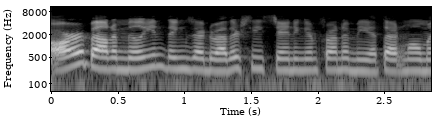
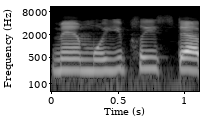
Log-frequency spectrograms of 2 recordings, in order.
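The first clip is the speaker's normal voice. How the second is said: mock-scared, timid, meek frightened voice. Recalling speaking to an unsettling woman, acting out a scared, timid plea. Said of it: "I spoke in a voice of the biggest scared pussy".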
